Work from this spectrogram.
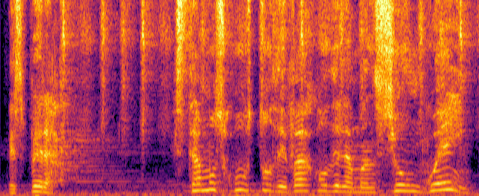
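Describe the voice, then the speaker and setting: A man voices a high-pitched, talkative cartoon villain, excitable and a little cowardly. His wordy musings play over prominent music. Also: normal speed. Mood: fascinated. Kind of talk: animated fan film voice acting. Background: loud music.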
